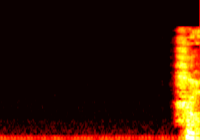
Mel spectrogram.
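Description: Near silence with a faint low room hum, then a man's voice starts near the end with a greeting.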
